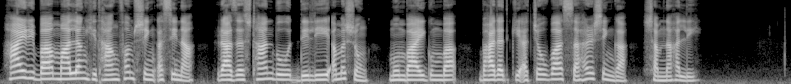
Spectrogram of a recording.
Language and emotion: Manipuri, neutral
